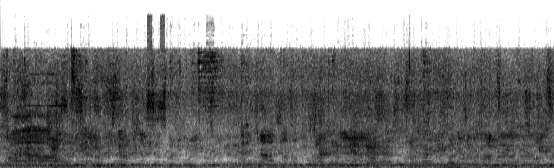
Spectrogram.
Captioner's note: paper crinkling and audience chattering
